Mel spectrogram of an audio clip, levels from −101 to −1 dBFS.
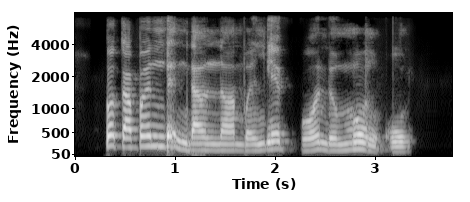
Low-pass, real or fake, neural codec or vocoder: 7.2 kHz; fake; codec, 16 kHz, 2 kbps, X-Codec, HuBERT features, trained on balanced general audio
